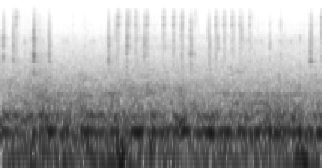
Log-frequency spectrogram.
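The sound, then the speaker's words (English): A rally car engine held on the rev limiter along a descending country road stretch: a loud, steady, low engine drone with quick, irregular ticking and crackling on top throughout. “You're on the rev limiter coming down here the whole way.”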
